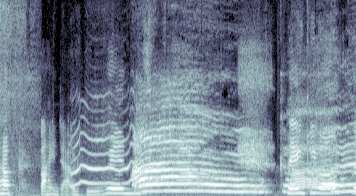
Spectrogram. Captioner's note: characters bawl loudly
